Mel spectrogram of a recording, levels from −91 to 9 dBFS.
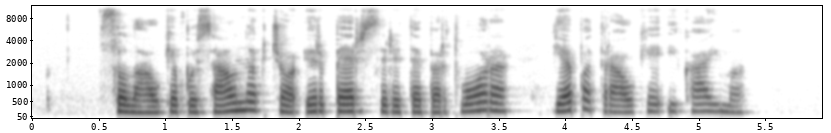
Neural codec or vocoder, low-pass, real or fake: none; 10.8 kHz; real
